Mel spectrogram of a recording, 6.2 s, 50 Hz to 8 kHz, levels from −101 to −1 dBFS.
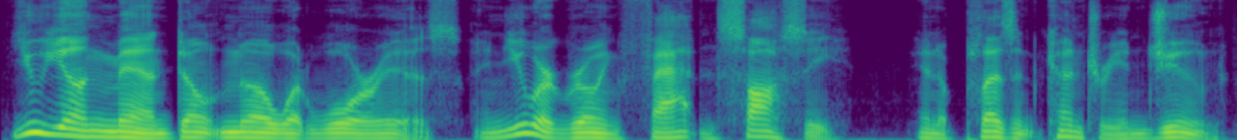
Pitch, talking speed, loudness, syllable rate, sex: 105 Hz, 205 wpm, -19 LUFS, 4.6 syllables/s, male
